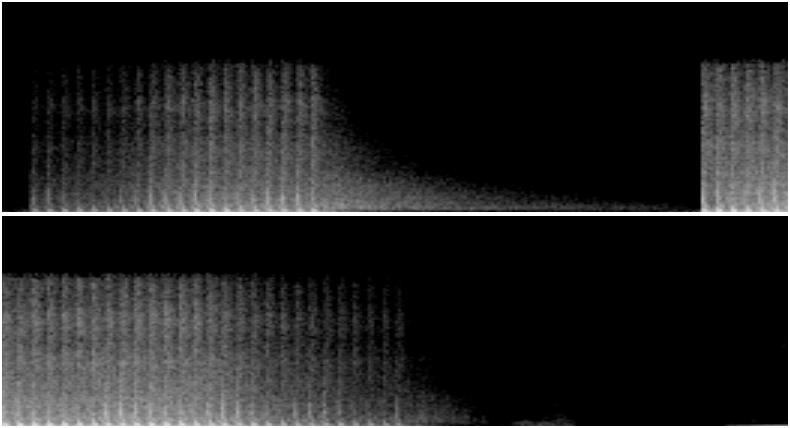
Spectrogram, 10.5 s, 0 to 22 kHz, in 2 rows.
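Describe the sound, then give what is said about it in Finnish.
Two long bursts of rapid automatic gunfire, loud, each a steady rattling stream of shots followed by a fading echo, with a short silence between them and no voices; shooting in Helsinki, Finland, in April 1918 as German troops advance on the city. “Mutta saatiin kuulla, että saksalaiset etenevät kohti Helsinkiä ja rupesi sitten kuulumaan myöskin ammuntaa.”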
